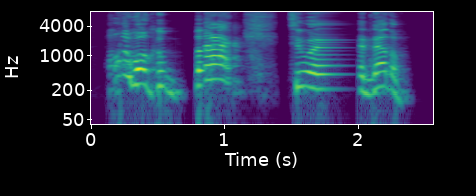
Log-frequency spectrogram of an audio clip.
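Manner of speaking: voice breaking on the words. Opening a podcast episode, voice cracking. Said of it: "did my voice just break?".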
